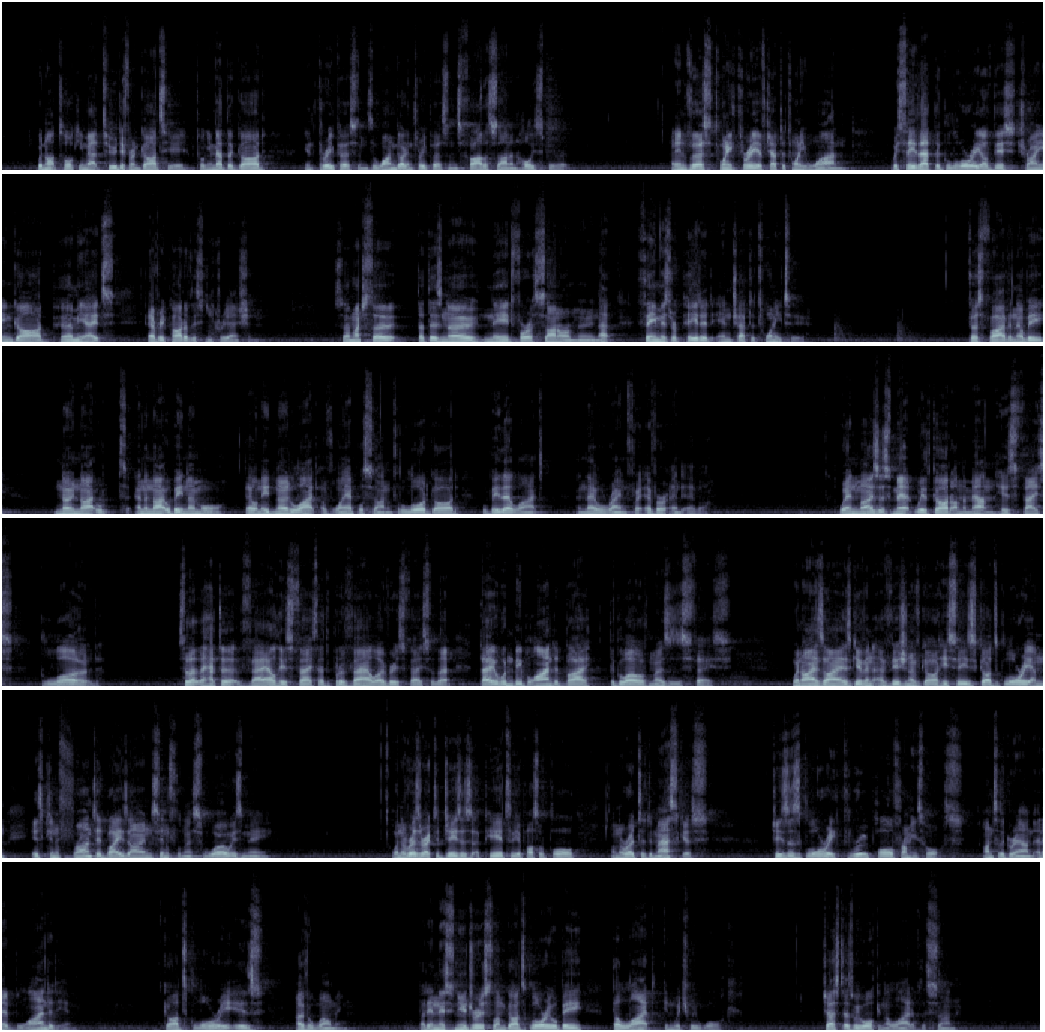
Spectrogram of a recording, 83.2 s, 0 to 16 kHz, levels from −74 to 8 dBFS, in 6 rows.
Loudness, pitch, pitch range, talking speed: -23 LUFS, 150 Hz, 135-165 Hz, 165 wpm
